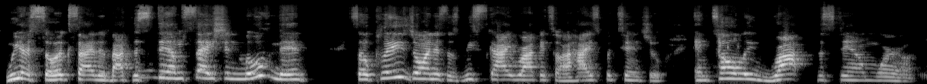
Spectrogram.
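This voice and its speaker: A middle-aged woman with a slightly husky voice, reading a children's book aloud and chatting with a child and audience. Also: on the high side, lively intonation, normal speed, fairly bright tone. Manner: addresses the child and audience, prompting with questions. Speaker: mother reading a children's book with her daughter. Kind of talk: dramatic storybook reading with casual asides.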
